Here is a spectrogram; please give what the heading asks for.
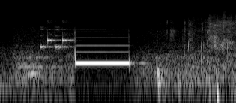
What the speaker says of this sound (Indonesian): Kita coba telepon Bu Popi ya.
